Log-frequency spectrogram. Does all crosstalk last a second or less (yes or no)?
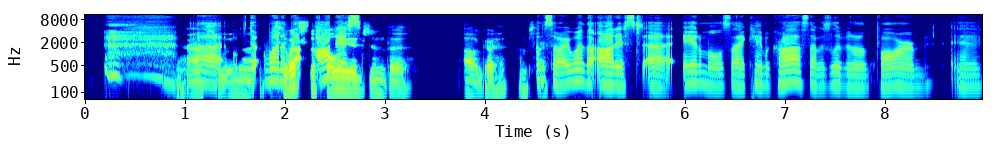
no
